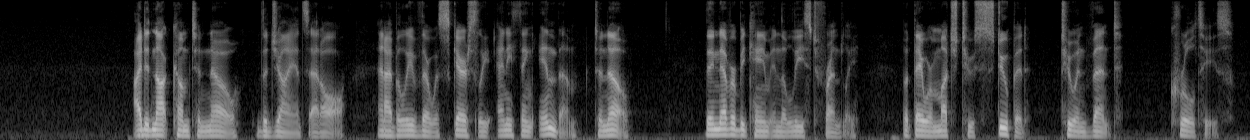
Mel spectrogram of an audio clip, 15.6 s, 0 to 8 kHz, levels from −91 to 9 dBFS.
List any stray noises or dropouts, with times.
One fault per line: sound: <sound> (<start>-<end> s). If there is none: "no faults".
no faults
